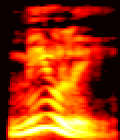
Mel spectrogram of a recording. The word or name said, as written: muley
